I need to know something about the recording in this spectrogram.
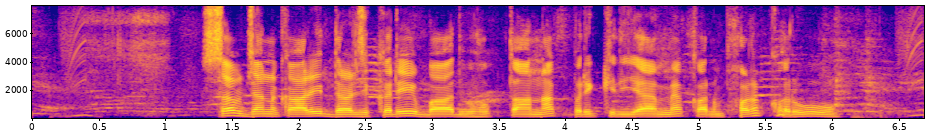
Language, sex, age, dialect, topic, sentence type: Maithili, male, 18-24, Eastern / Thethi, banking, statement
